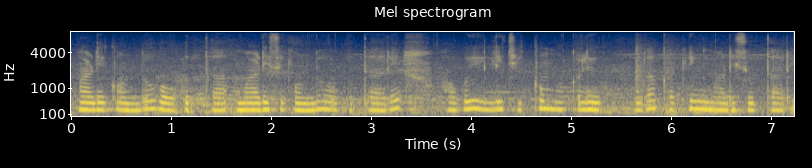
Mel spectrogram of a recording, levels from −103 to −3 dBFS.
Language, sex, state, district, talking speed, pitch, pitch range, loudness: Kannada, female, Karnataka, Bellary, 90 wpm, 205 Hz, 200-220 Hz, -15 LUFS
